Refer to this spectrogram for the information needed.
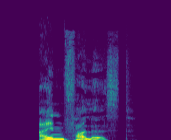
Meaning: second-person singular dependent subjunctive I of einfallen
- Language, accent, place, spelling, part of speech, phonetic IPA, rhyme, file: German, Germany, Berlin, einfallest, verb, [ˈaɪ̯nˌfaləst], -aɪ̯nfaləst, De-einfallest.ogg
